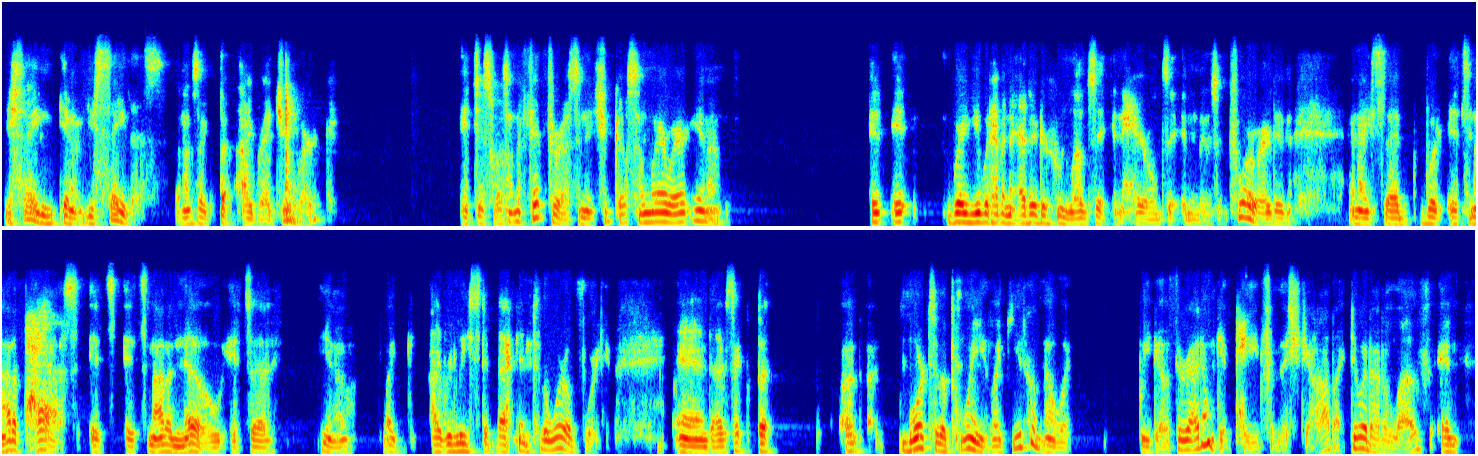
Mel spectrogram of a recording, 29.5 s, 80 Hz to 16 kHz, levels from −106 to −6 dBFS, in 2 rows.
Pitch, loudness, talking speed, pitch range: 130 Hz, -27 LUFS, 225 wpm, 110-160 Hz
